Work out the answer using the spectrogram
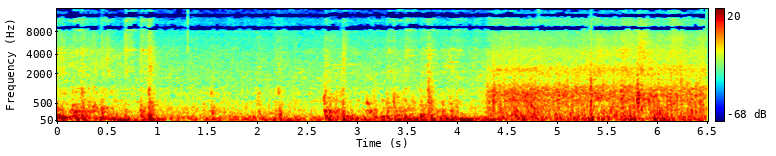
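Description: Sleeper-class coach of an Indian Railways express running along the track, heard from its open door: a steady rumble with clicks of the wheels over rail joints. About four seconds in, a louder rushing noise joins.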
